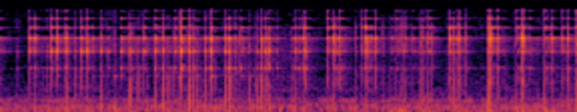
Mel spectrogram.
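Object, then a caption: Small ribbed glass footed dish. A small ribbed glass dish on a gold stem, holding white contents, is tapped and scratched with long nails. Quick, bright clinks and scrapes come in rapid, irregular bursts, with short-lived glassy tones ringing high.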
